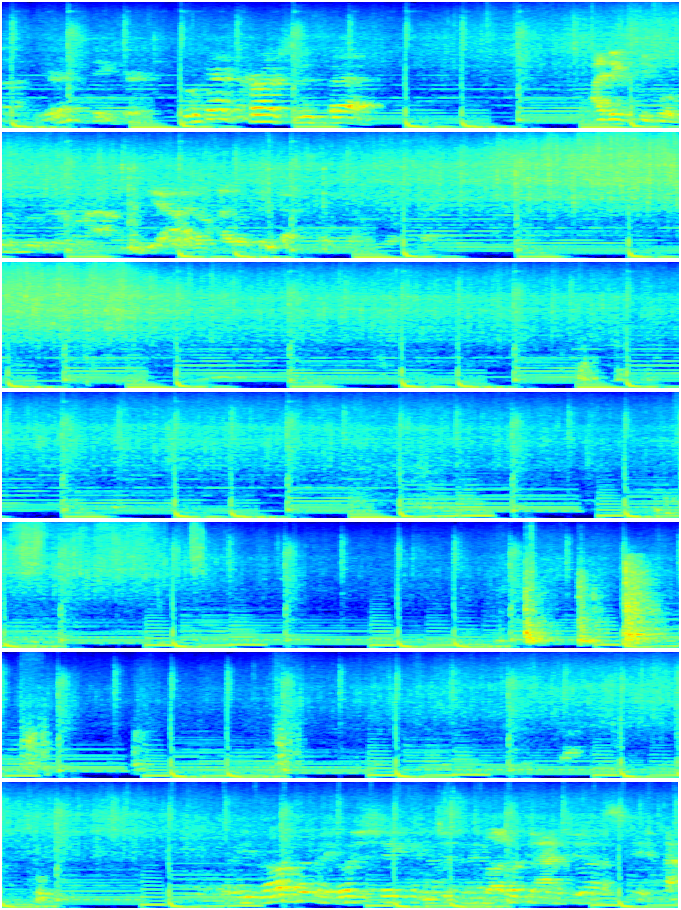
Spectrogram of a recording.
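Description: Food sizzling in a pan under background music with a steady beat, the sizzle swelling louder twice. A few sharp clinks of porcelain plates about two-thirds of the way through.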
